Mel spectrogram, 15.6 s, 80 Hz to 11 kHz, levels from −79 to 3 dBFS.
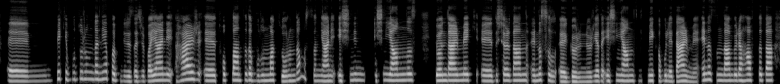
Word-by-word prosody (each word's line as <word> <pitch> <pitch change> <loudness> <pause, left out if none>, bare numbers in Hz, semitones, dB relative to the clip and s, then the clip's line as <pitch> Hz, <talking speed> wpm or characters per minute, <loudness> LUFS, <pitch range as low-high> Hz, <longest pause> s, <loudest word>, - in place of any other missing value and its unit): Emm, 195 +1 -1
peki, 275 -2 -4
bu 265 -1 -10
durumda 275 -1 -3
ne 265 0 -2
yapabiliriz 225 -9 -3
acaba? 195 +1 -1
Yani, 225 +1 +3
her, 240 +7 +4 0.2
eee, 210 0 +2
toplantıda 235 -1 0
bulunmak 220 +2 -2
zorunda 210 +7 -1
mısın? 275 - -9
Yani, 200 0 +1
eşinin 230 +2 -4 0.2
eşini 230 +4 -5
yalnız 230 +1 +2 0.4
göndermek, 225 +1 +5
eee, 205 -1 0
dışarıdan, 225 +1 +1
eee, 210 0 -2
nasıl, 225 -4 -2
eee, 180 -1 +4
görünür 175 0 -2
ya 200 0 +1
da 200 - -2
eşin 210 +2 -4
yalnız 210 0 +1
gitmeyi 210 +1 -3
kabul 205 +1 -3
eder 195 +2 +4
mi? 175 -2 -7
En 235 +1 +1
azından, 225 -3 +1
böyle, 220 0 +3
haftada, 225 +1 +2
220 Hz, 140 wpm, -23 LUFS, 200-230 Hz, 0.4 s, göndermek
